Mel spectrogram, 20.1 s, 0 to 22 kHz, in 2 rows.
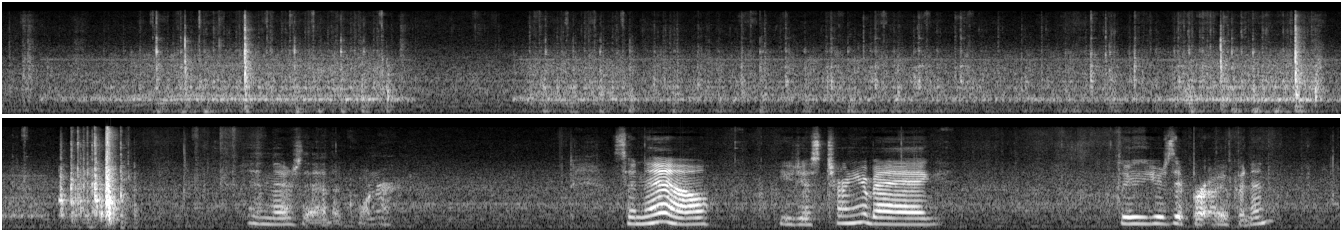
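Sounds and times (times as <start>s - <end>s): sewing machine stitching: 0.5s - 3.1s, 3.8s - 10.2s.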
